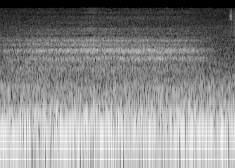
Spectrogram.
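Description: Faint, steady inhale through one nostril, the other held closed by a finger, in alternate-nostril breathing, fading near the end, over a low steady hum.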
